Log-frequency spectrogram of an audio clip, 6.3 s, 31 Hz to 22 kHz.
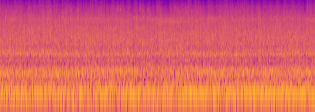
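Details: Engine after fixing fireballs by setting Holley distributor to falling edge, timing off about 6°, idle still to be tuned for new heads: deep, loud, steady even burble with no popping or backfiring; runs properly.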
